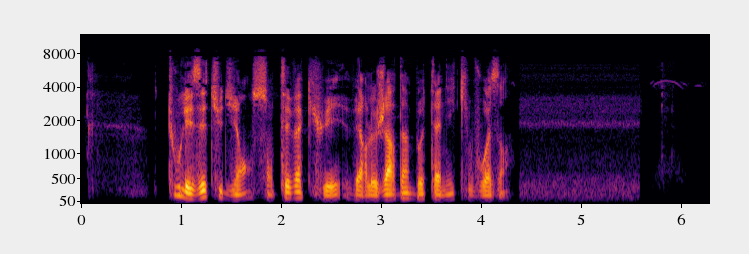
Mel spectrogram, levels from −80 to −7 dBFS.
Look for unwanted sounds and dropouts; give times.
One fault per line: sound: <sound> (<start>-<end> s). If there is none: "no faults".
no faults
